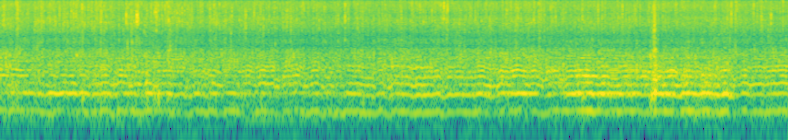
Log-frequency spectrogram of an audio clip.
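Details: Hornets observed in the nest in the Eifel region of Germany, a continuous low humming buzz with several wavering tones sustained at an even level.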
